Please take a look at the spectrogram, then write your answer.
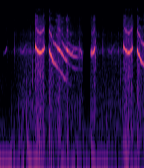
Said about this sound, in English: a killer whale, otherwise known as an orca. I knew that.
